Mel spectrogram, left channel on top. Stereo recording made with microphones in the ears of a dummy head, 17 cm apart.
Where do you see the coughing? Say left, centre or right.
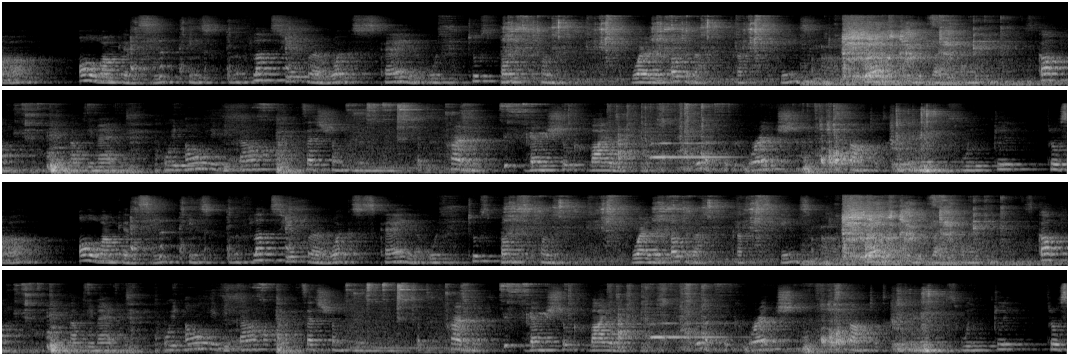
centre.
